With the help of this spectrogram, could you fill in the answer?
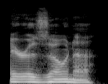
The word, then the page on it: Arizona: English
